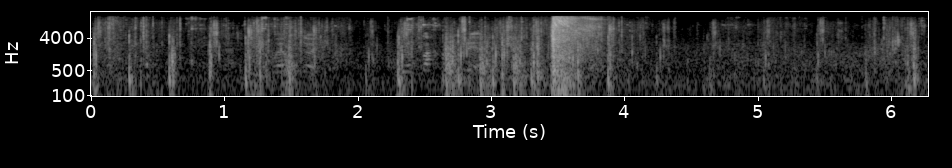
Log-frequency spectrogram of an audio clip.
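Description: Footsteps thud quickly on a tiled roof.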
